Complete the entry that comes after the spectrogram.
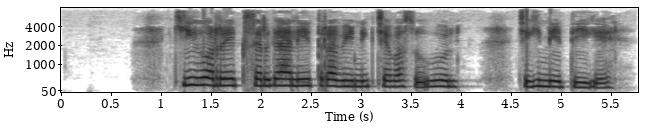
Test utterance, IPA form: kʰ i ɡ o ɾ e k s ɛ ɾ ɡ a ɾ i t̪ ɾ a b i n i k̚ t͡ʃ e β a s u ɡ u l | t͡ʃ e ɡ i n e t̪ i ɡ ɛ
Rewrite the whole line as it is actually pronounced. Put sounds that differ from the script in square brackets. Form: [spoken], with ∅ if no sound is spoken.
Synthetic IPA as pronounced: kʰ i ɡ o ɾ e k s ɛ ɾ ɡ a [l] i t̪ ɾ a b i n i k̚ t͡ʃ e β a s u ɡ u l | t͡ʃ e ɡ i n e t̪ i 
